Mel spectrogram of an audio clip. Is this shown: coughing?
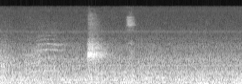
no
